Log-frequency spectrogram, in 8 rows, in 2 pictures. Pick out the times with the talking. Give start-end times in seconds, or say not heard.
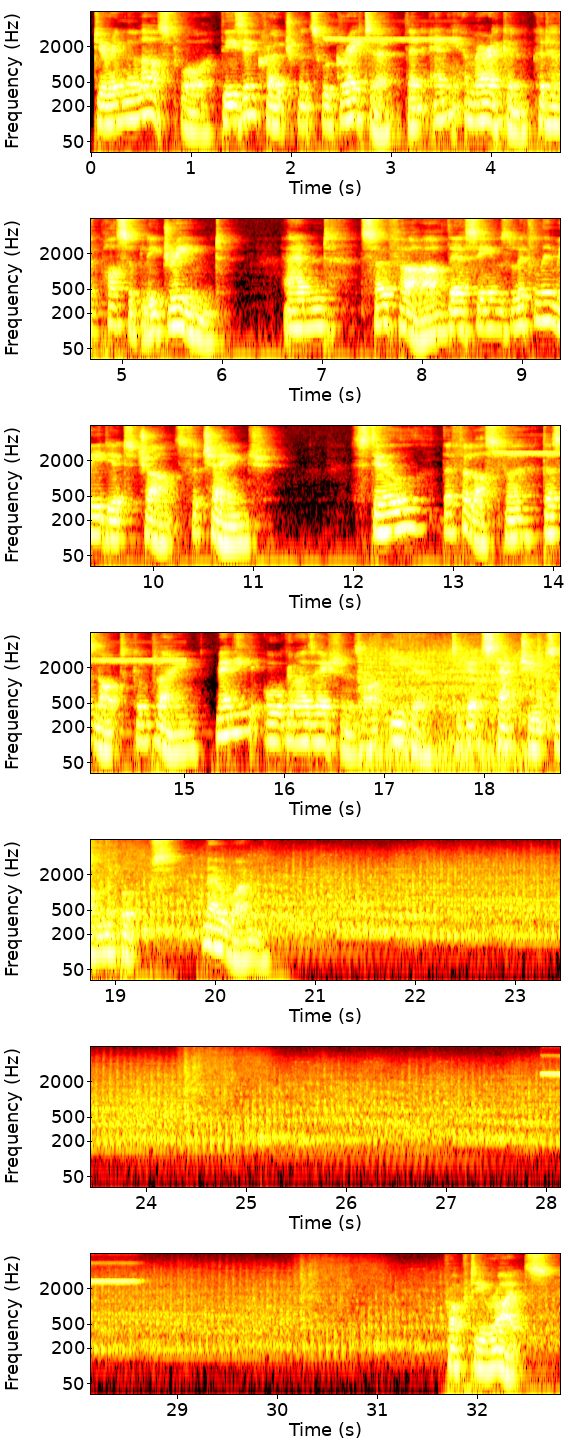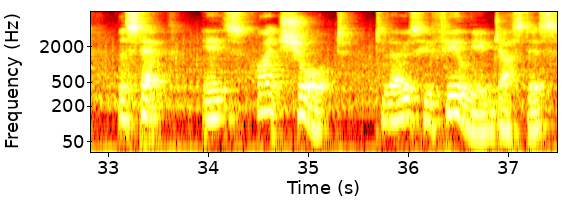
0.0-20.6, 31.6-37.4.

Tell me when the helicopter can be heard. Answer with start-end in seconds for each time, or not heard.
16.7-37.4.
